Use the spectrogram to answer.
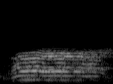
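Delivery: low, soft growl; drawn-out rumbling "grrr"; dog growl. A narrator's reading. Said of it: "The dog still says".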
